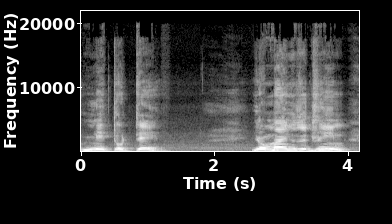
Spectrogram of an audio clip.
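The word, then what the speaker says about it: mitote: Your whole mind is a fog, which the Toltecs call method, pronounced metote.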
